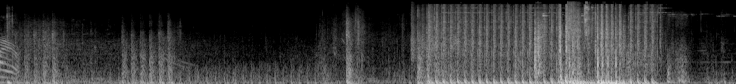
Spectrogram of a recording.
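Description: Automatic weapon fire in a squad shooter video game, sustained rapid bursts of shots at close range, loud and rising to dense continuous fire near the end, with brief game voice lines between.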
